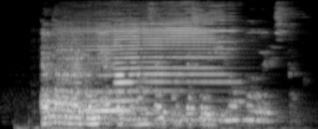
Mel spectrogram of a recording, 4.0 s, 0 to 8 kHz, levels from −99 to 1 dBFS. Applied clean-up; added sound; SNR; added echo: classical method WPE with log-MMSE.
